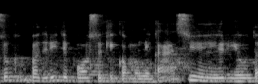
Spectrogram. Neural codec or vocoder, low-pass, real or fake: none; 10.8 kHz; real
